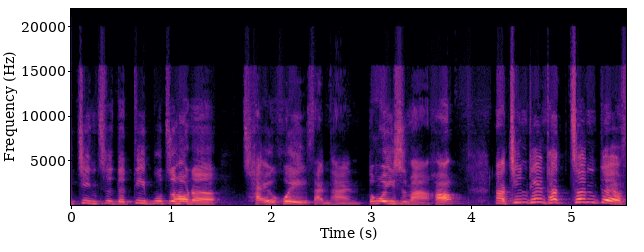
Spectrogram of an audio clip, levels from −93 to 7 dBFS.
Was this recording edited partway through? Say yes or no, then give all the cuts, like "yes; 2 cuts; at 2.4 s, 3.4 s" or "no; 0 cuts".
no; 0 cuts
